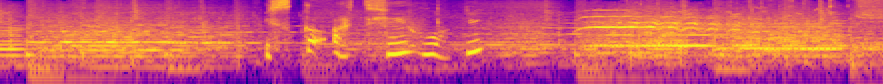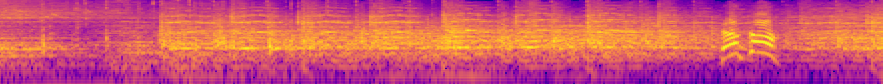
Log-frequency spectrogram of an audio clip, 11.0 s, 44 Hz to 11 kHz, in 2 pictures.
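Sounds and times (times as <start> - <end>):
background music: 0.0 - 11.0
horse whinnying: 3.6 - 5.3.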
